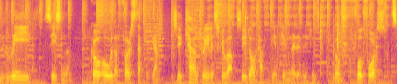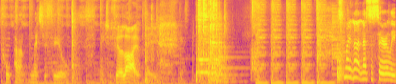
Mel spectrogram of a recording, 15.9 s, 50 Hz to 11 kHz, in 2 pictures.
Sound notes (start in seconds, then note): 11.8 pan banging; 13.1 upbeat music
